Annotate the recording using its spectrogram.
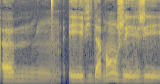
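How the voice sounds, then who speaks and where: This woman's voice sits at a very deep, low pitch. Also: very clean recording, silent background. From Marseille, southern France. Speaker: journalist. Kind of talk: interview. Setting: at her home.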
